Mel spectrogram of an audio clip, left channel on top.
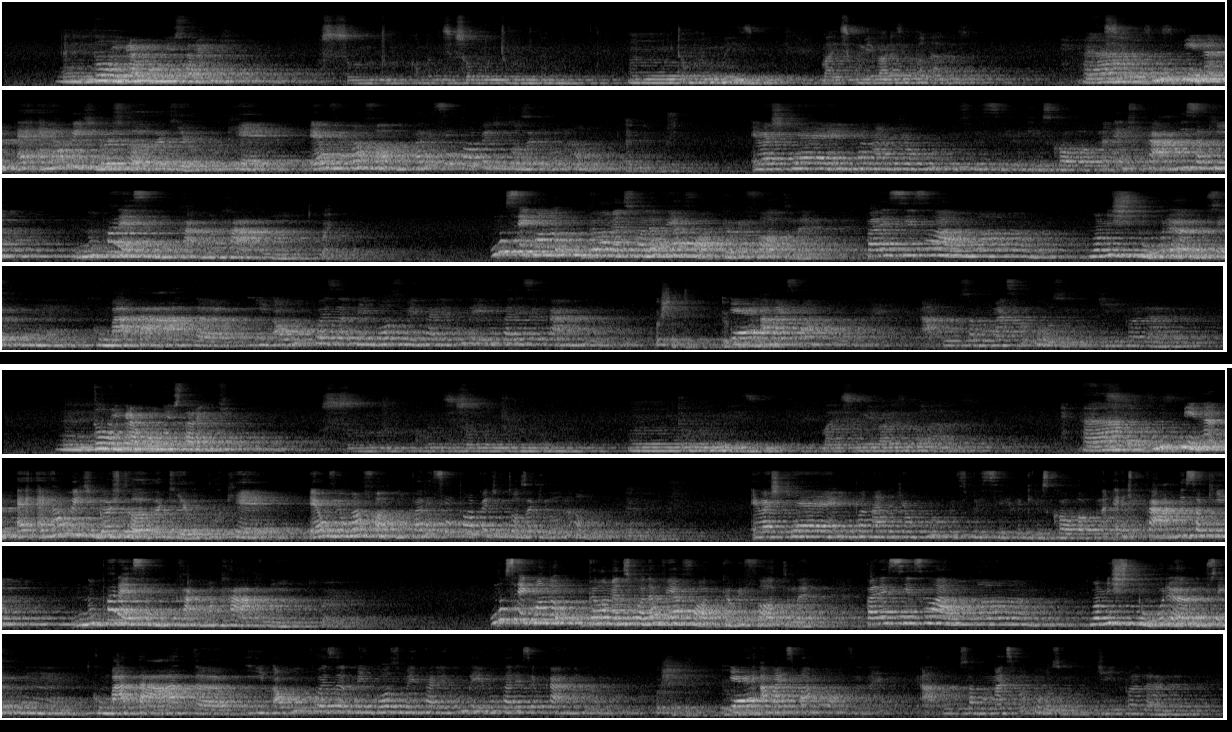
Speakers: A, on the left; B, on the right.
A: É...
B: Hum, tu lembra algum restaurante?
A: Nossa, eu sou muito, como eu disse, eu sou muito ruim de memória. Muito ruim mesmo. Mas comi várias empanadas deliciosas.
B: Ah, menina, é, é realmente gostoso aquilo, porque eu vi uma foto, não parecia tão apetitoso aquilo, não.
A: É bem gostoso.
B: Eu acho que é empanada de alguma coisa específica que eles colocam, né? É tipo carne, só que não parece um ca- uma carne.
A: Ué,
B: Não sei, quando, pelo menos quando eu vi a foto, porque eu vi foto, né? Parecia, sei lá, uma, uma mistura, não sei, com, com batata e alguma coisa meio gosmenta ali no meio, não pareceu carne, não.
A: oxente, eu
B: E
A: comi.
B: é a mais famosa, né? A- o sabor mais famoso de empanada.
